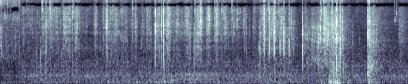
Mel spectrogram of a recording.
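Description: Crinkling and rustling with scattered light clicks, and a couple of louder knocks about five seconds in.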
